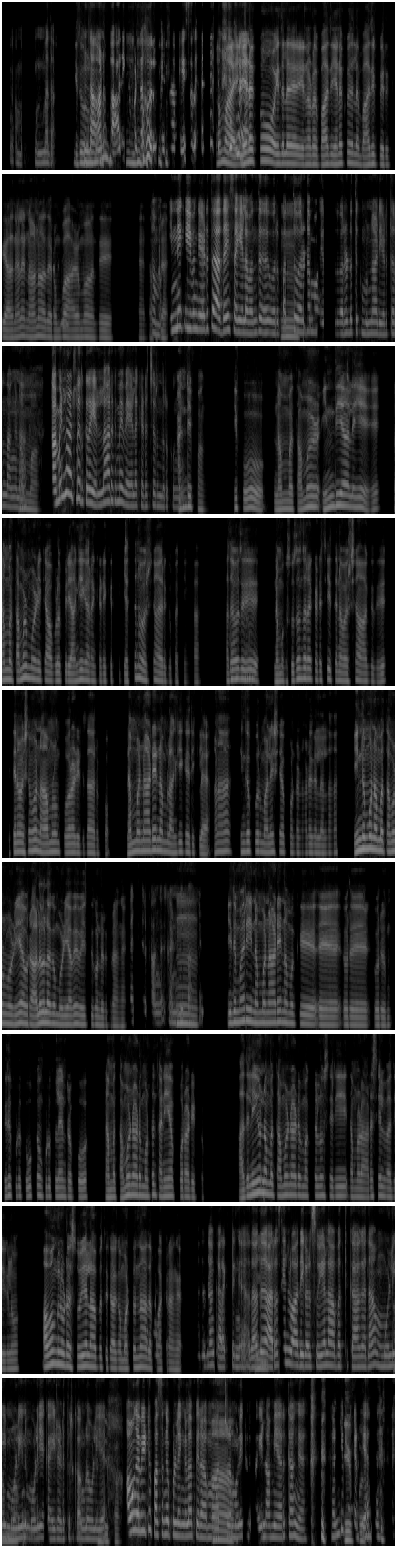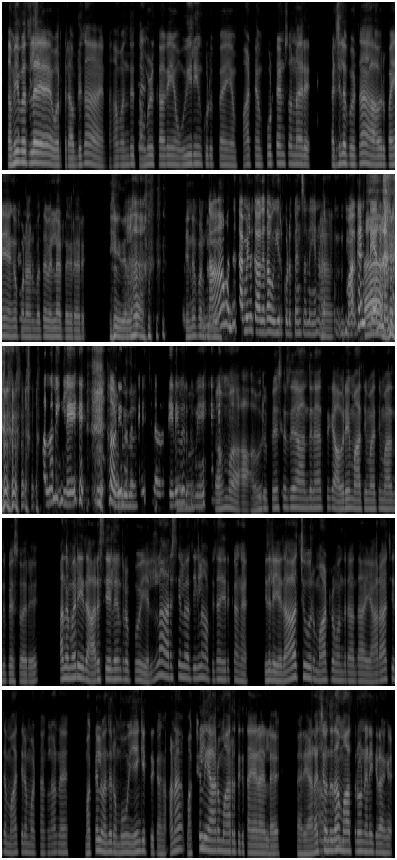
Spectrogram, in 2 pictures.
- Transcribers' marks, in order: other background noise; laughing while speaking: "நானும் பாதிக்கப்பட்ட ஒரு பெண்ணா பேசுறேன். வேற"; laugh; unintelligible speech; unintelligible speech; trusting: "ஆமா. இன்னைக்கு இவங்க எடுத்த அதே … எல்லாருக்குமே வேலை கிடைச்சிருந்திருக்குங்க"; laughing while speaking: "இப்போ சமீபத்தில ஒருத்தர் அப்படிதான் நான் வந்து தமிழுக்காக என் உயிரையும் குடுப்பேன்"; laughing while speaking: "கண்டிப்பா கிடையாது"; other noise; laughing while speaking: "இதெல்லாம் என்ன பண்றது?"; laughing while speaking: "ஆ அப்படிதான். ஆமா ஆமா"; laughing while speaking: "என்னுடைய ப் மகன் பேரன்னல்லா சொல்லலீங்களே … இருக்குமே. கண்டிப்பா கண்டிப்பா"
- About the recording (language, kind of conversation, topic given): Tamil, podcast, மொழியை கொஞ்சம் மறந்துவிட்டதாக உணர்ந்தால் உங்களுக்கு எப்படி தோன்றும்?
